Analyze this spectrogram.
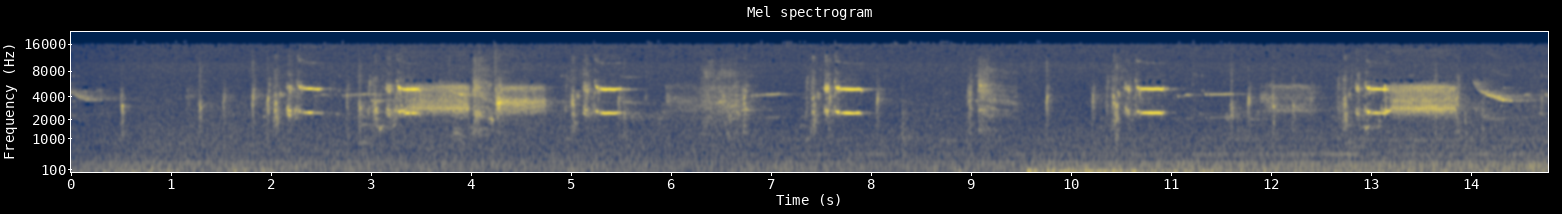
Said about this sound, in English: The rusty blackbird was once an abundant, common blackbird species. In the last 50 years, its population has had a rapid decline, losing between 85 and 99% of its population.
